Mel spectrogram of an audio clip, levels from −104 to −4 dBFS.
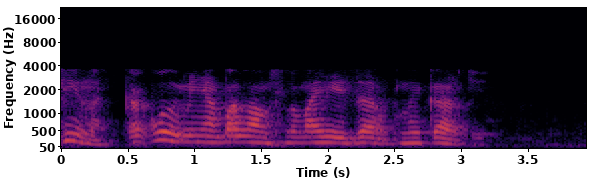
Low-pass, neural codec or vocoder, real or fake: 3.6 kHz; codec, 16 kHz in and 24 kHz out, 2.2 kbps, FireRedTTS-2 codec; fake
